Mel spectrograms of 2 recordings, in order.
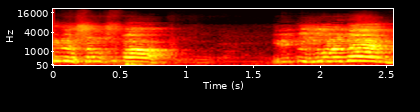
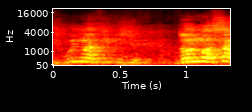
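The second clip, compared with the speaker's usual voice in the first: usual speaking voice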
